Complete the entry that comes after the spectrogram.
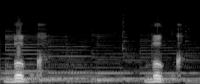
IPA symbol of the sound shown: ʊ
